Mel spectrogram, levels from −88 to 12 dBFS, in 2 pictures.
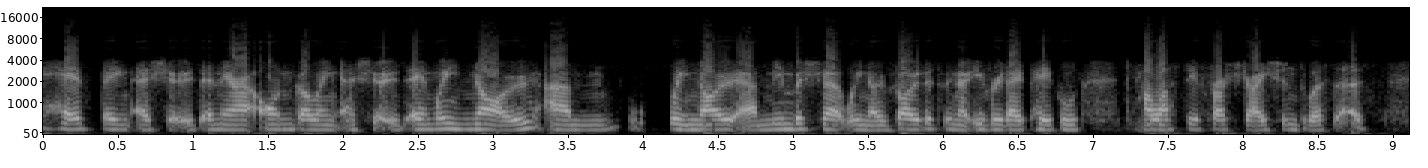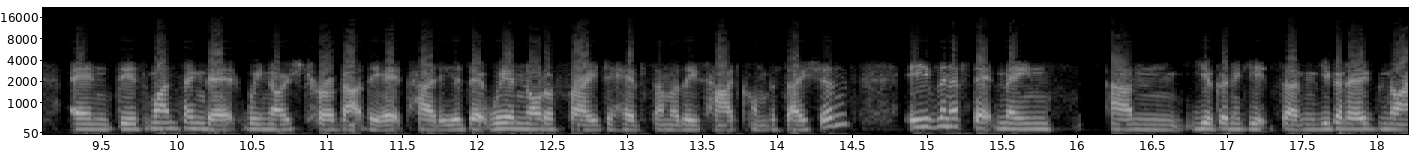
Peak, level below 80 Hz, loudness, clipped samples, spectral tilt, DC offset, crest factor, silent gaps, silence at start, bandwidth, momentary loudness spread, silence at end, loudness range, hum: -12 dBFS; -66 dBFS; -28 LUFS; under 0.1%; -6 dB/octave; under 0.1%; 16 dB; none; 0 s; 12.5 kHz; 7 LU; 0 s; 2 LU; none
